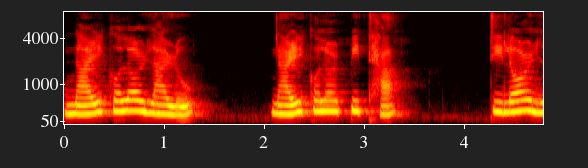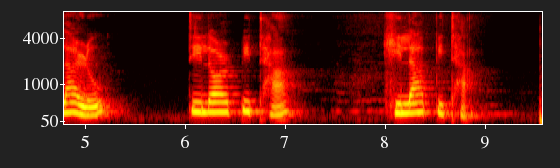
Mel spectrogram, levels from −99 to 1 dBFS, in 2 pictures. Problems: none marked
